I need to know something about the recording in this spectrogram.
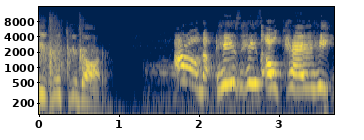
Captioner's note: audience exclaiming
